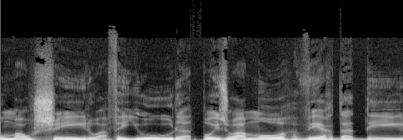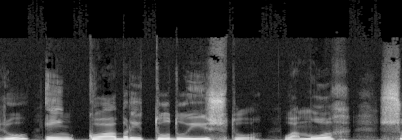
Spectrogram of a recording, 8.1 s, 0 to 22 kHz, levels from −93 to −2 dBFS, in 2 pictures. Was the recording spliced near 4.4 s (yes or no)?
yes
